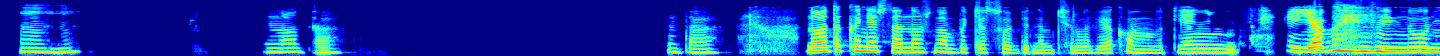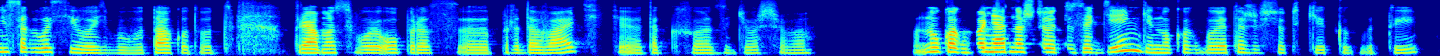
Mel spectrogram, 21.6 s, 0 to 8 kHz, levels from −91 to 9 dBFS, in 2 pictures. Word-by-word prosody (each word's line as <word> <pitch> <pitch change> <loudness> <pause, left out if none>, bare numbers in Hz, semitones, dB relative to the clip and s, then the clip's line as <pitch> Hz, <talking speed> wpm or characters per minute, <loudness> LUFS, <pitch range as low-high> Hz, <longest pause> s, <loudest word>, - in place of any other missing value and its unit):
Мгм. 220 0 -3 1.4
Ну 220 +1 -5
да. 200 0 -9 2.4
Да. 200 -3 -7 0.6
Но 245 +1 +7
это, 265 +2 +1
конечно, 260 -3 +3
нужно 225 -1 -1
быть 205 0 -8
особенным 175 -3 -7
человеком. 180 +2 -6
Вот 175 - -14
я 195 +1 -2
не 205 0 -2
не. 200 -1 -4 0.5
Я 240 +2 +10
бы 285 +4 +5
ну 245 -3 +7
не 225 -1 +2
согласилась 210 -6 -3
бы 160 0 -13
вот 160 +1 -14
так, 175 0 0
вот 170 -1 -12 0.4
прямо 190 0 +3
свой 180 -1 -5
образ, 185 -2 -4 0.2
э, 160 -1 -7
продавать, 175 +3 -4
э, 160 - -7
так, 170 +1 -12
э, 165 -1 -6
задёшево. 165 +1 -13 0.8
Ну 235 +1 +1
как 230 -2 +7
бы 200 - -6
понятно, 230 0 +6
что 220 0 -2
это 205 -1 -3
за 210 +2 -1
деньги, 235 - +1
но 190 -1 -4
как 185 -1 -9
бы 180 -1 -6
это 180 +3 -2
же 185 -2 -13
всё-таки 180 -2 -12
как 160 -2 -15
бы - - -16
ты. 185 +5 -9
195 Hz, 140 wpm, -23 LUFS, 175-225 Hz, 2.4 s, Я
